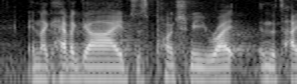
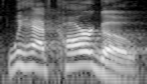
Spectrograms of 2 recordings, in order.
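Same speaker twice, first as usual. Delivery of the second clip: audience lady; 7 semitones higher, 5 dB louder, slower than usual. Retold or imitated. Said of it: "this lady in the back goes".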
